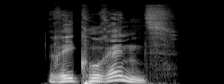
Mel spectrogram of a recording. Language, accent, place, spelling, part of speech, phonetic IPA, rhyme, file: German, Germany, Berlin, Rekurrenz, noun, [ʁekuˈʁɛnt͡s], -ɛnt͡s, De-Rekurrenz.ogg
- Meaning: recurrence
